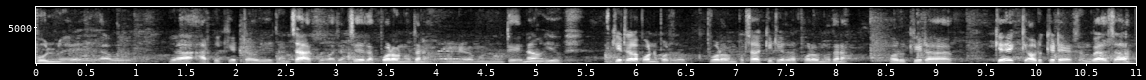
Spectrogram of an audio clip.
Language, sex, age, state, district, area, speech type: Nepali, male, 18-30, West Bengal, Alipurduar, urban, spontaneous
